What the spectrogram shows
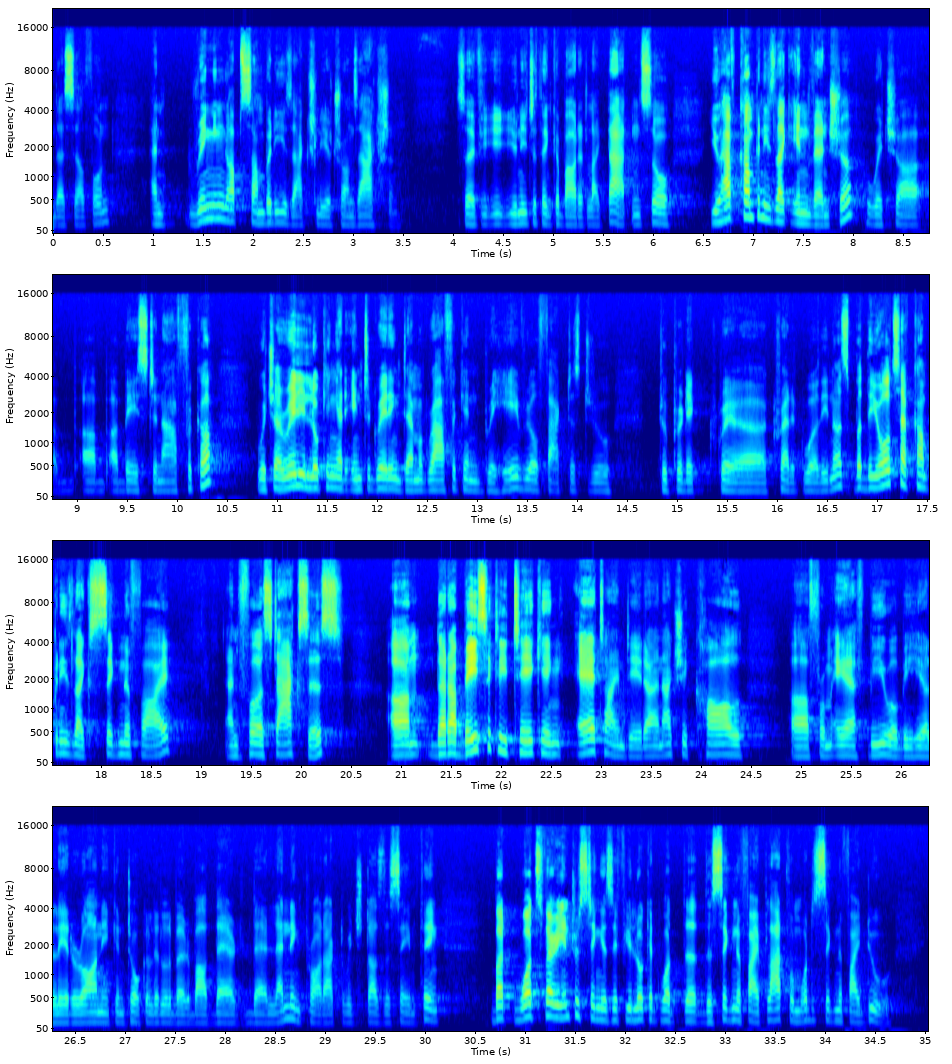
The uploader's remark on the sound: Afrikoin Cape Town 2014 Opening Keynote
